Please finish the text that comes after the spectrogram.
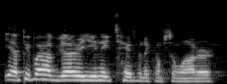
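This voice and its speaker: A woman's voice: medium pitch, racing. A woman giving casual, chatty, playful live commentary as she streams a game. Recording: dull, lo-fi mic. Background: game music.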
